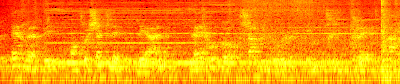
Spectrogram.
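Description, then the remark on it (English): A steady, loud rumble of a Paris metro train in motion, heard from inside the car, with a sustained motor whine and faint murmuring voices mixed into the noise. “Masks were mandatory on public transport like the metro.”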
